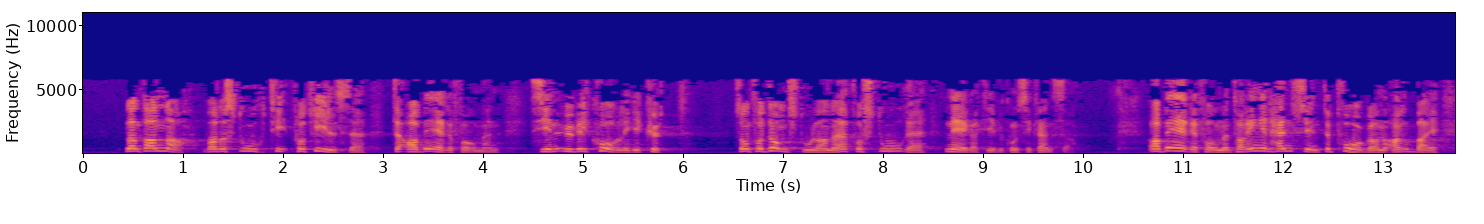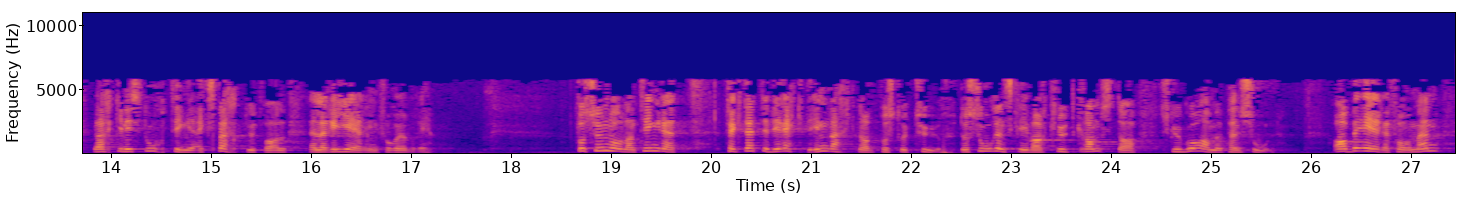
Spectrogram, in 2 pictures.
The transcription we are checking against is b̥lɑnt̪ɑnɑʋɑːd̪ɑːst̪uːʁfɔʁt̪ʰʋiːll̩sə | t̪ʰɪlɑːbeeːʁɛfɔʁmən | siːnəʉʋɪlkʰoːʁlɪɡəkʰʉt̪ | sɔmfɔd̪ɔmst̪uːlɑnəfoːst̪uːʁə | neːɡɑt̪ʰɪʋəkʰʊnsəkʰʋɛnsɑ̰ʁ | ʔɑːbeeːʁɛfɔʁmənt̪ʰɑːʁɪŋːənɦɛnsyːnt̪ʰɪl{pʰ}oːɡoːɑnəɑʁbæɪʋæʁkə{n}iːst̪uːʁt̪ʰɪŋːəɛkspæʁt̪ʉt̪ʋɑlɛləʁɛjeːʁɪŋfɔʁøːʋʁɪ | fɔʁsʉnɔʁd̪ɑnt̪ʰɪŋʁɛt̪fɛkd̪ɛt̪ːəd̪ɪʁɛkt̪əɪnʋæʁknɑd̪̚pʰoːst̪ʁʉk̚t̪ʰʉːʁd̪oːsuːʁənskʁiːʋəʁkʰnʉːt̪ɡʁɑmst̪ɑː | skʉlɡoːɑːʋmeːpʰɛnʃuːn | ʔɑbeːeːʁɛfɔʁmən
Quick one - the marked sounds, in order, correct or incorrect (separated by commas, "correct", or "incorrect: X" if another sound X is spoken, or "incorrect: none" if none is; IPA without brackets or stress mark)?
correct, correct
